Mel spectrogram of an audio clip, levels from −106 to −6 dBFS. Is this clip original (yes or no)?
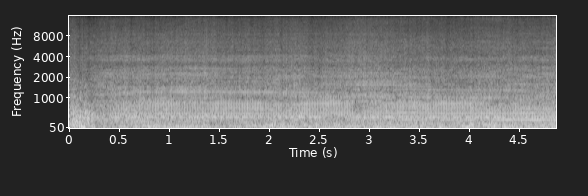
no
